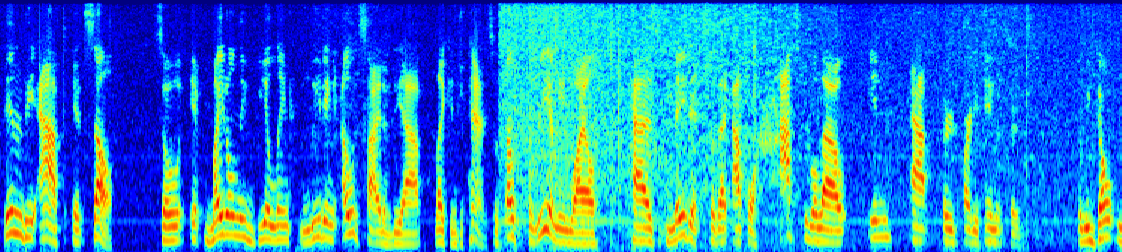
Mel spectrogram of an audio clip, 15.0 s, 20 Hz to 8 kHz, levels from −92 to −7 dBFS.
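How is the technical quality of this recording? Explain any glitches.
The recording has audible noise-suppression problems: constant processing artefacts, a slow adaptation when the background gets louder, and three places where speech is turned down along with the noise. The band stops at 8 kHz, which fits a G.722 call codec at 64 kbps.

Noise suppressor artifacts run through the whole clip. The suppressor pulls down whatever frequency bands it judges to be steady noise, frame by frame, by about 16 dB. The background dips between phrases and swells under them.

Noise suppressor catching up occurs from 6.64 to 10.21 s. The room noise jumps by about 11 dB near 6.5 s, and the suppressor's noise estimate needs about 3.6 s to follow. The louder background first comes through with less reduction, then gradually sinks by about 13 dB as the estimate settles.

Speech cut by the noise suppressor happens at 9.97–10.4 s, 10.56–10.75 s (just before "allow in app third") and 13.13–13.66 s (just after "in app third party"). 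The suppressor mistakes parts of the speech for noise and cuts them by about 11, 12 and 18 dB. Roughly 100 to 200 ms of each stretch sounds swallowed or faint.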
